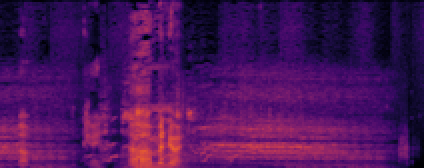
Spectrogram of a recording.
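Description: A horse in a modded video game gives a loud, wavering whinny that rises and falls, with clip-clop hoofbeats around it and a brief spoken word just before.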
